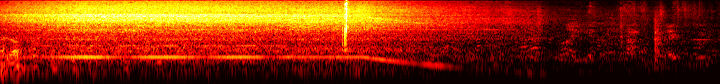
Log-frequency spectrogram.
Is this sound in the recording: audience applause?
no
